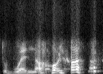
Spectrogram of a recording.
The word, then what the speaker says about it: Winona: and by the way it's pronounced Winona Winona we're known as you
